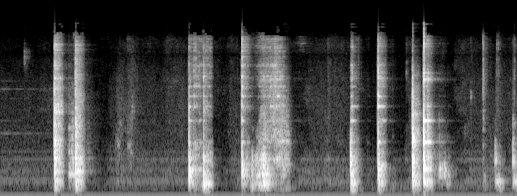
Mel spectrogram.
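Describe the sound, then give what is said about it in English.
Food is spooned onto a plate with curved edges in a series of short clinks and scrapes of utensil on ceramic, coming in small clusters separated by brief silences. “I have like a plate with like curved edges. So I call it a plate that's trying to be a bowl and failed. Woo!”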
